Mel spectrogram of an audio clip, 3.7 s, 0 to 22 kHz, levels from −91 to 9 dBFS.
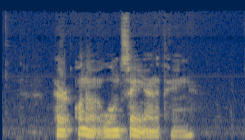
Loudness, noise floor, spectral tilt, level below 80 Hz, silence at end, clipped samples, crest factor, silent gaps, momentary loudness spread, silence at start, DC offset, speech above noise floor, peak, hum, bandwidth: -14 LUFS; -52 dBFS; -5.5 dB/octave; -40 dBFS; 0.8 s; under 0.1%; 14 dB; none; 13 LU; 0.8 s; under 0.1%; 39 dB; 0 dBFS; none; 16 kHz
